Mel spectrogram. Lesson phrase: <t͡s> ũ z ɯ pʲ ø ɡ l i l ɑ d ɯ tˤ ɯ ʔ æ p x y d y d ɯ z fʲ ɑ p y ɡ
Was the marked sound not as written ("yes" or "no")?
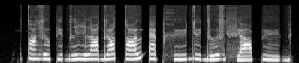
yes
